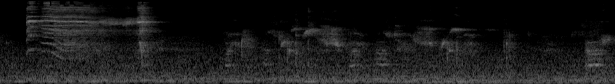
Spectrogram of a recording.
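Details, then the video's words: Pet common starling vocalizing just to hear himself: sharp high whistles and rising squeaky notes early, then a run of varied chirps, clicks and warbled phrases over a steady low background hum. "Making noise just to hear himself"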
